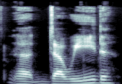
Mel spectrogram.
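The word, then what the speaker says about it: Dawid: But it's Daweed. You're going to laugh at his name? How do you spell it?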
